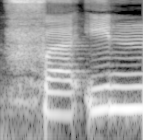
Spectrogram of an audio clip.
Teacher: jangan ucapkan 'faa', jangan panjangkan 'fa'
